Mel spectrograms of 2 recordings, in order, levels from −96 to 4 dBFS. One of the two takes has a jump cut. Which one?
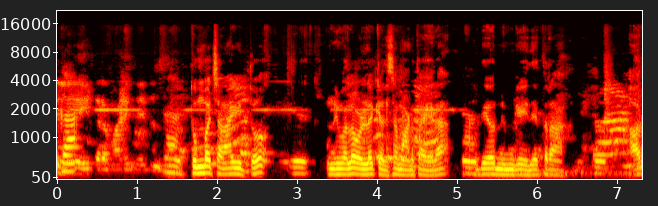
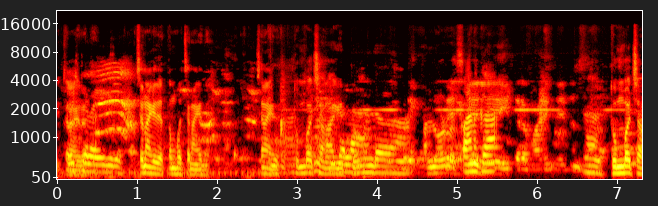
second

